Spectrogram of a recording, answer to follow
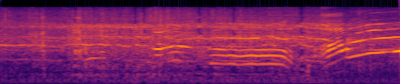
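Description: A young child's high-pitched voice squealing, rising steeply to a held high note near the end, over the low steady hum of an electric ride-on toy scooter.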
